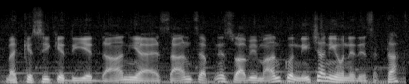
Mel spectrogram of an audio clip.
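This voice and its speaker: A man's voice: lowish voice, brisk, a little mellow, soft background music, close to an everyday voice. A man playing a proud, stubborn village father and elder brother in a cartoon family drama, speaking firmly and earnestly. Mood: firm refusal. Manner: firm, earnest, dignified. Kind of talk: Hindi cartoon family melodrama.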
